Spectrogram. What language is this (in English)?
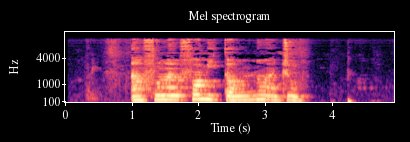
Kom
